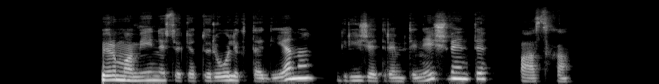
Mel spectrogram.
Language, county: Lithuanian, Šiauliai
